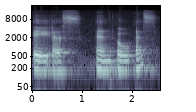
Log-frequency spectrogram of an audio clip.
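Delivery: slow letter by letter spelling. Real, not acted. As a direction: spell each letter carefully. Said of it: "G L".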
